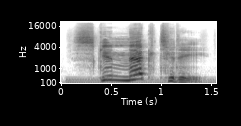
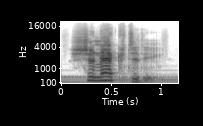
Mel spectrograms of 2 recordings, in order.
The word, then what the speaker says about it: Schenectady: wheelers built by the hold on a second Schenectady not Schenectady I've gotten so many comments on my Alco video about this I apologize it's pronounced Schenectady okay now I know originally constructed by the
